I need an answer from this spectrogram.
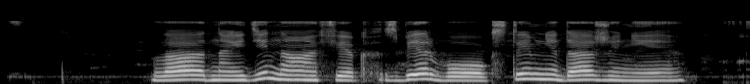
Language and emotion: Russian, sad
